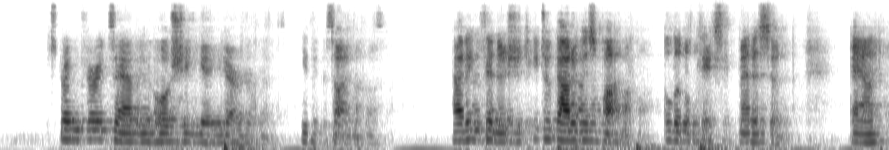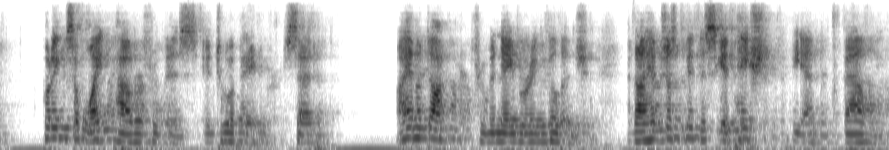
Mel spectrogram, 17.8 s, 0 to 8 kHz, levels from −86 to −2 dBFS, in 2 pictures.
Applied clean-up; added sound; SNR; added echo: neural mask model DeepFilterNet 3.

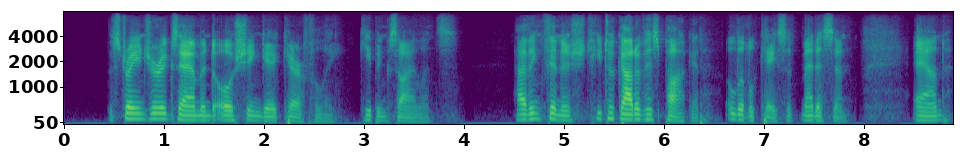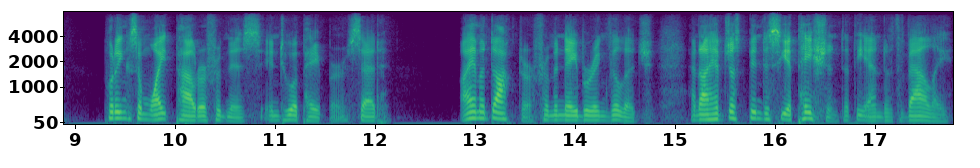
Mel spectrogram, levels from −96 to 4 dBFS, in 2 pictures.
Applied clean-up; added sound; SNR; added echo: none; none; none; none.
